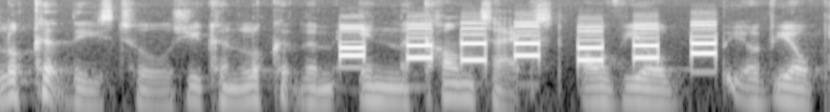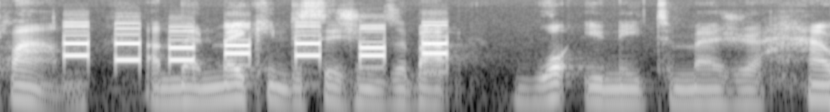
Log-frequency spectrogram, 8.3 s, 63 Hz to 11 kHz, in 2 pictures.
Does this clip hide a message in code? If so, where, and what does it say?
Yes: DTMF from 1.7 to 6.4 s, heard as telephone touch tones, dialled by hand, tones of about 120 ms, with speech in English. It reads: 753915# 931097#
